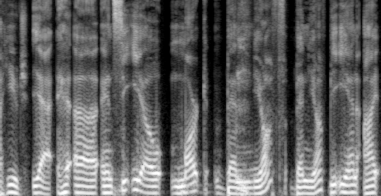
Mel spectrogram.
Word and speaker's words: Benioff: force oh wow huge yeah and CEO Marc Benioff Benioff be en I o FF dude gotta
